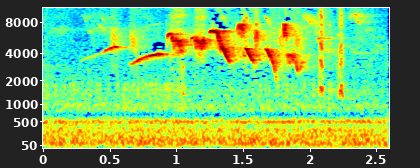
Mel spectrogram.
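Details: Three male double-collared seedeaters arrive together for a duel; two rising whistled notes open into a fast, loud, scratchy high twittering flourish ending in sharp clicks, with a low background hum.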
